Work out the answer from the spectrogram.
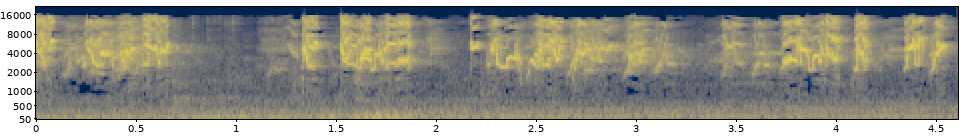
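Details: Lovebird calling a rival with ngetik ngekek, a ticking and long chattering style; a rival lovebird answers. Dense, shrill, high chattering bursts under a second long, separated by short silent gaps.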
